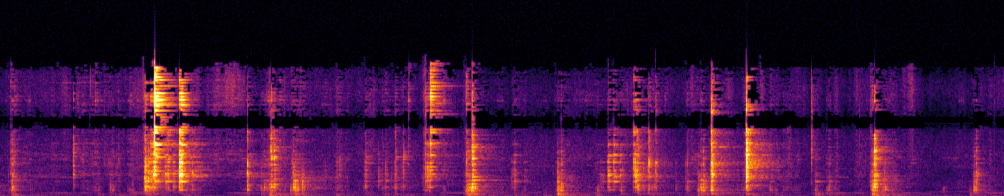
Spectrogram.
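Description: Steel plate and bolts clinking and knocking against the tractor's frame as bolts are fitted through the plate by hand: irregular metallic clicks and knocks, some ringing briefly.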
